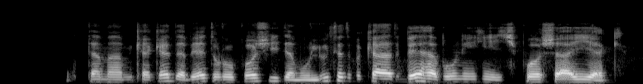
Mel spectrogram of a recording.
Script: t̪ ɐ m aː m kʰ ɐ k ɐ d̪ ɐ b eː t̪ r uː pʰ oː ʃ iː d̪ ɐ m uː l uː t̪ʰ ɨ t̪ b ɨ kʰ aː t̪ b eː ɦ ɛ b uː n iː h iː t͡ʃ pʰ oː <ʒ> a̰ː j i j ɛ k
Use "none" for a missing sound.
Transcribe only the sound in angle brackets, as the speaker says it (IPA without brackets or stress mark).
ʃ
